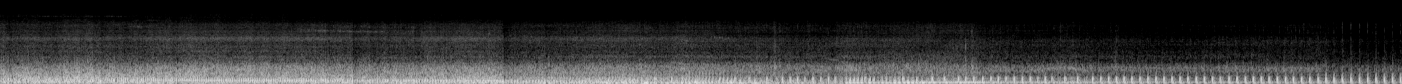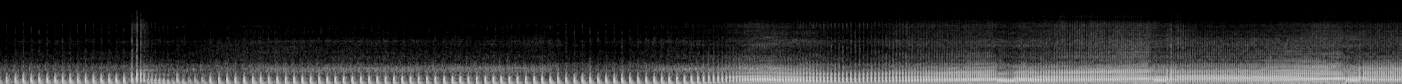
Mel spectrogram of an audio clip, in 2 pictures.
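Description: Yamaha dirt bike's engine on the road: it winds down as the bike slows, runs low and even through a corner with one sharp click partway, then revs up again in several rising pulls, each dropping back as the next gear is taken.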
